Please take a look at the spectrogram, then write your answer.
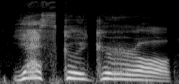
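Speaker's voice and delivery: very slow drawn-out praise. Real, not acted. Trainer rewarding dog back in heel, very slow praise. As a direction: reward her with long words. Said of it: "praise after correction".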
